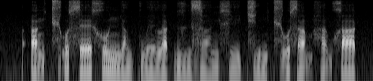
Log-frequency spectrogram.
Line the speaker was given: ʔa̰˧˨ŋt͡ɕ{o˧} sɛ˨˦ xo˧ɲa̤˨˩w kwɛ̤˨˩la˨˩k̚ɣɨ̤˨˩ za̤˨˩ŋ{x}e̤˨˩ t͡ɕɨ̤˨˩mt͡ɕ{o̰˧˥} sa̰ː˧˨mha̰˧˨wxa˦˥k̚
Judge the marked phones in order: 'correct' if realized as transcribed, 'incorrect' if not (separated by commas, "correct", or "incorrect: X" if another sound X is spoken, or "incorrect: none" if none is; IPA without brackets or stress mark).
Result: incorrect: o̰˧˥, correct, correct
